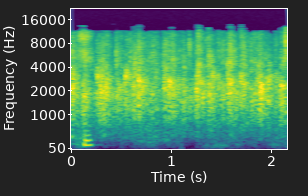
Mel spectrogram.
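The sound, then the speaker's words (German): Audience applause greets a singer after a song, a dense, loud, continuous crowd clatter with a brief cheer near the start, sustained evenly throughout. “Dein Applaus.”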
